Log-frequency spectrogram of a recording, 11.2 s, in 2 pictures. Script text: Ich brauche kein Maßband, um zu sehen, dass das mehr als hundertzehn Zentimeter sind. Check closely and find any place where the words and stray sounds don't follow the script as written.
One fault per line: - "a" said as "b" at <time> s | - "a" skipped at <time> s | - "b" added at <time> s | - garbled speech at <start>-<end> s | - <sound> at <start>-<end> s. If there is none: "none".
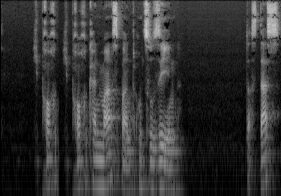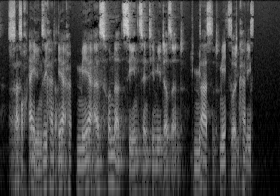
- "ich brauche" added at 1.2 s
- garbled speech at 5.8-7.1 s
- garbled speech at 9.4-10.7 s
